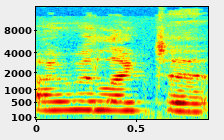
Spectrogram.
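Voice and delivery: spoken mid-yawn. Speaker starts to say something in the conversation while yawning. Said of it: "Sorry, I was yawning".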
